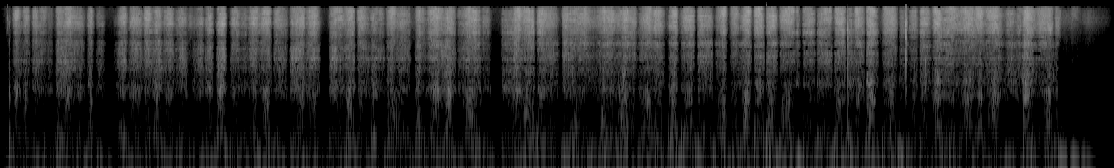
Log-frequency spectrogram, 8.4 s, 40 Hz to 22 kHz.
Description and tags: writing - pencil - wide 02
Writing with a pencil across the stereo field, from right to left.
Recorded with a Tascam DR-40, in the A-B microphone position.
paper, pencil, right-to-left, rustle, scratch, scratching, stereo, writing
